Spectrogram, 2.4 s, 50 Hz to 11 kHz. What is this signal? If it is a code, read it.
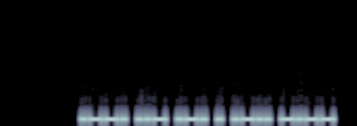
Morse code, heard as a keyed tone, about 44 wpm, 700 Hz. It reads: PURELY
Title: LY Suffix - Top 100 Words with Base Words 45wpm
